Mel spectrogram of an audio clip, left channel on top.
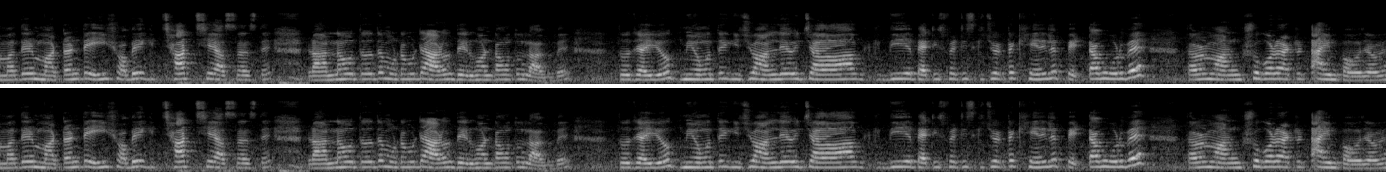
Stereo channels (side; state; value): both; identical; correlation 1.00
